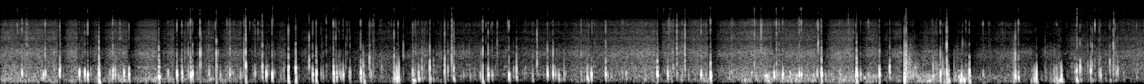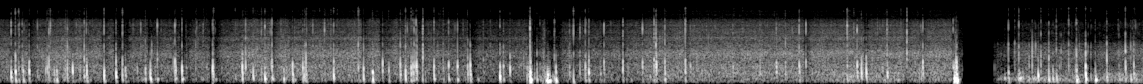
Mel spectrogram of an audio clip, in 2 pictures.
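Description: Heavy tropical downpour: a steady rush of rain thick with many sharp, close raindrop hits. The sound cuts out for a moment a little before the end, then the rain resumes.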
